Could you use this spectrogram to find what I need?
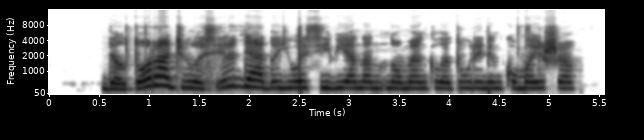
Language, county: Lithuanian, Vilnius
